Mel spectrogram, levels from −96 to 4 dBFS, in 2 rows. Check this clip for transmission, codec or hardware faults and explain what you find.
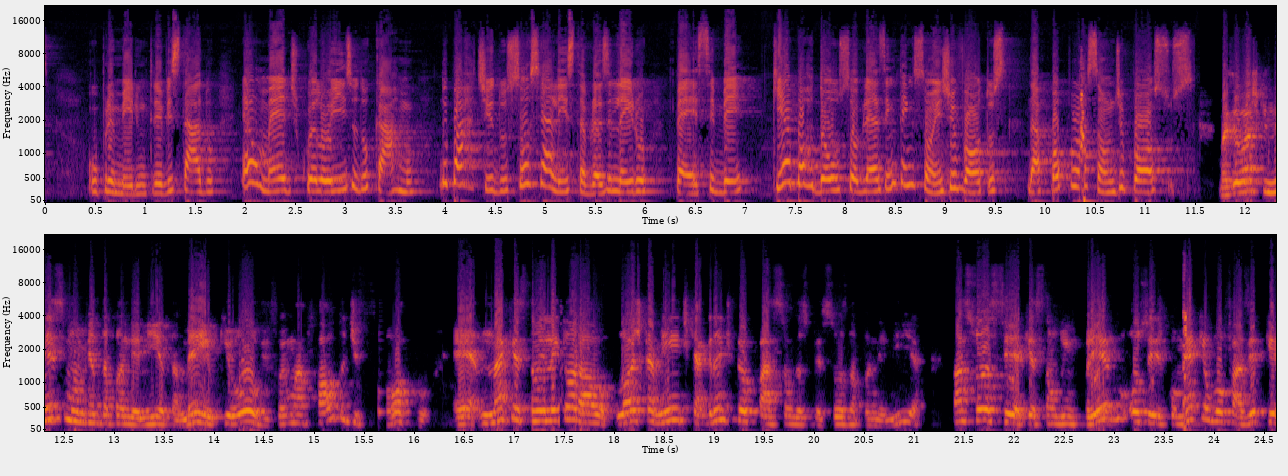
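Two problems stand out: constant overload and three short stream glitches.

Hard clipping runs through the whole clip. The signal is driven about 12 dB past what the stage can pass, so the peaks get sliced flat, with roughly one sample in twenty affected. Those squared-off tops throw harmonics high up the spectrum, giving a harsh fuzz on every loud moment.

There's also damaged data in the compressed stream at 10.31–10.40 s, 17.41–17.49 s and 23.66–23.73 s, each under a tenth of a second. Corrupt bytes there make the decoder misread frames and lose sync while it hunts for the next header, so each spot comes out as a brief chirp, squawk, click or short hole.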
